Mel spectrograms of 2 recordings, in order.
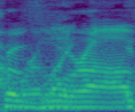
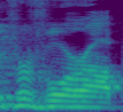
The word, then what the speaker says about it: Provorov: He's going the Provorov route. Provorov, it's really Provorov, but he's like, dude, just call me Provorov.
